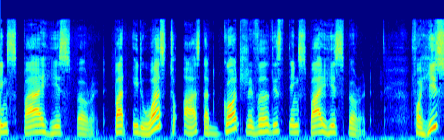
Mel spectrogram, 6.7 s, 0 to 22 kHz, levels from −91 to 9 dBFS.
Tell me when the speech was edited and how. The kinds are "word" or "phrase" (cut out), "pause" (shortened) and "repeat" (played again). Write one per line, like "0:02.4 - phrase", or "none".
0:01.7 - pause

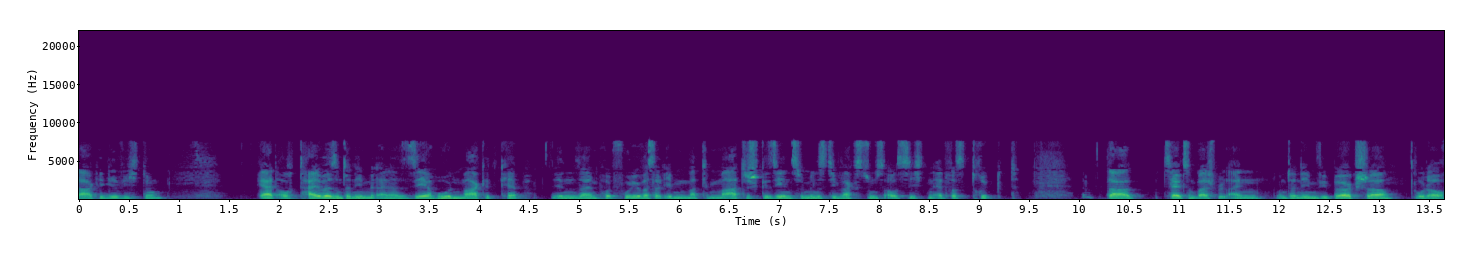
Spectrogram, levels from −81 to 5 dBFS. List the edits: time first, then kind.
none

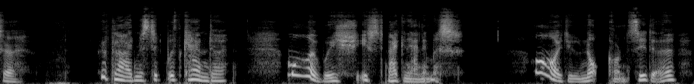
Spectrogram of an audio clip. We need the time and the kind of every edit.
0:01.6 - word
0:03.8 - word

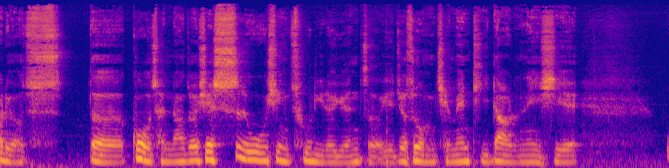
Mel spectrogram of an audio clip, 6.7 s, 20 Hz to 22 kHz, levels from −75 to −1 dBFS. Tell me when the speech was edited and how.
none

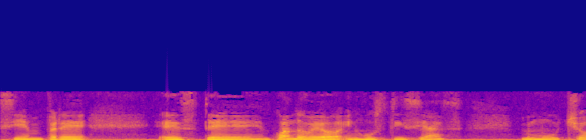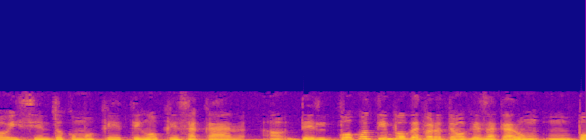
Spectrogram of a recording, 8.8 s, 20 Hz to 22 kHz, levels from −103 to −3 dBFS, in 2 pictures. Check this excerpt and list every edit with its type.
0:02.0 - word
0:04.0 - word
0:07.6 - word

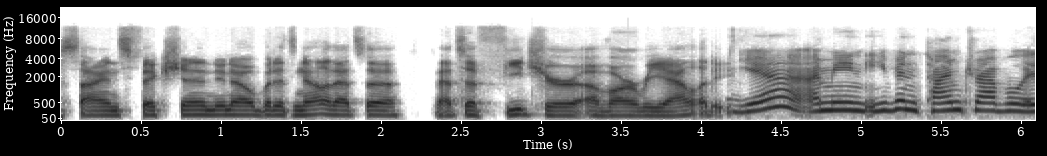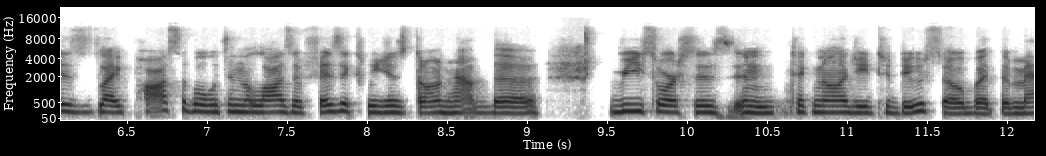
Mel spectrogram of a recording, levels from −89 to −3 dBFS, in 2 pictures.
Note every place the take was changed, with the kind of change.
0:01.4 - word
0:02.2 - pause

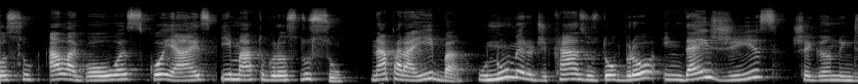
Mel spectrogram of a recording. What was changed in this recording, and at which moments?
0:02.2 - pause

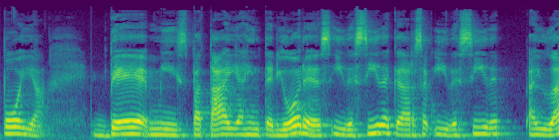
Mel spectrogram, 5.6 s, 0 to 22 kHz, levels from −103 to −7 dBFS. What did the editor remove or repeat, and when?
0:04.3 - word

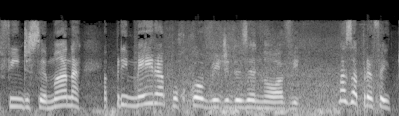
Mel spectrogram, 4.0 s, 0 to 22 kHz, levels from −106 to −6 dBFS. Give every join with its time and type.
0:01.0 - word
0:01.6 - word

